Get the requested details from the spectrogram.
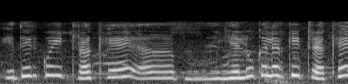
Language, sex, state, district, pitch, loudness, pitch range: Hindi, female, Bihar, West Champaran, 330 Hz, -13 LUFS, 280-400 Hz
